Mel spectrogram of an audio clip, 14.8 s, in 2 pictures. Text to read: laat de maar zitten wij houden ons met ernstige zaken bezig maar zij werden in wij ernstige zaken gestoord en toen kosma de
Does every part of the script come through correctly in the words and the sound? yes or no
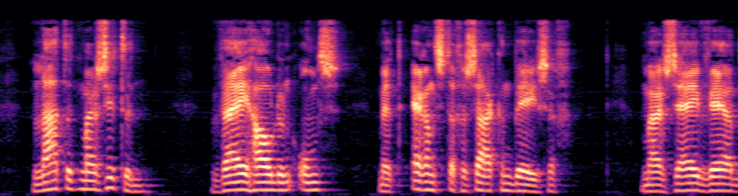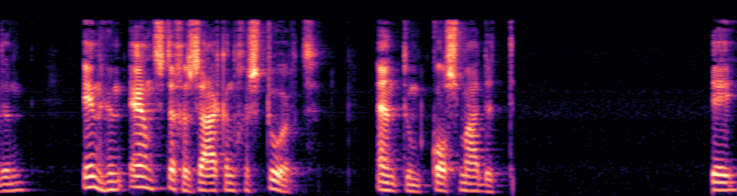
no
